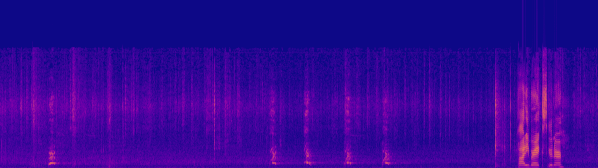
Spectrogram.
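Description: A dog yelps in short, high barks.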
